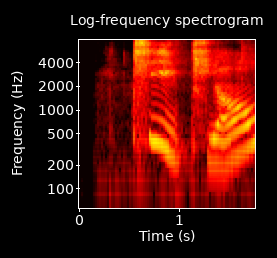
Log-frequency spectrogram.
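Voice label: "qiqiu", Mandarin Chinese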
